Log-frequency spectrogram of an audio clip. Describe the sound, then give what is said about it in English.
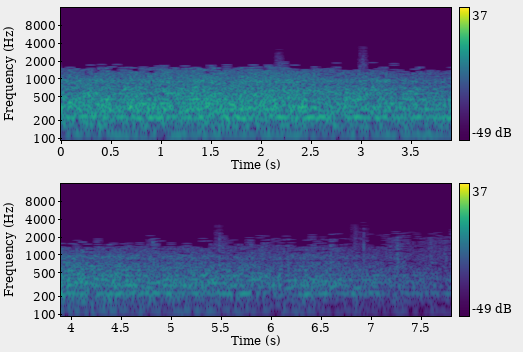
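A steady, rumbling drone of military aircraft engines passing overhead, loud at first and slowly fading as the planes move away. No voices. “Meanwhile, let's stay right here where we are until those warbirds get out of sight.”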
